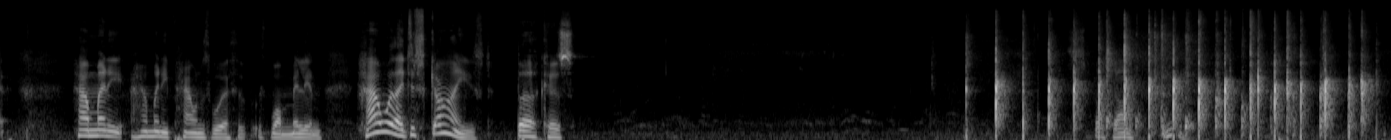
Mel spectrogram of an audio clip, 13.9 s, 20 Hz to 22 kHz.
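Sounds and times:
speech: 0:00.0 - 0:05.8, 0:10.9 - 0:11.9
applause: 0:09.6 - 0:13.9.

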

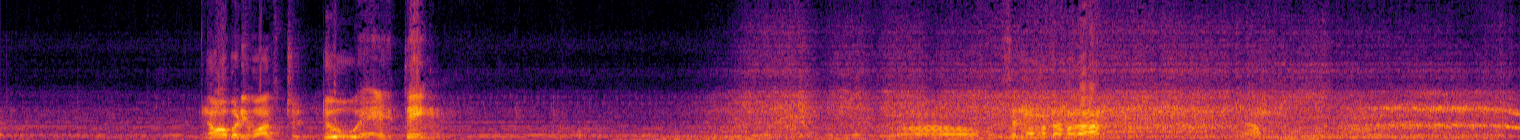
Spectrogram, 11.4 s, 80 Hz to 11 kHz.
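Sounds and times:
speech: 0:01.5 - 0:03.4, 0:06.8 - 0:08.5, 0:09.4 - 0:09.8
car tires skidding: 0:04.5 - 0:11.3.

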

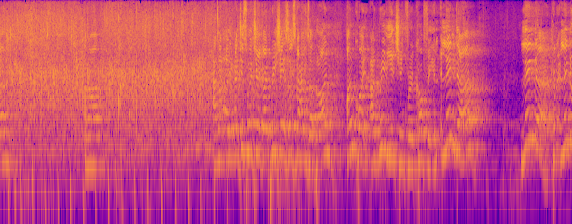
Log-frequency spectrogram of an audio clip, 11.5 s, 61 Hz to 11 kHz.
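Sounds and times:
live audience applause: 0:00.0 - 0:06.3
speech: 0:04.8 - 0:09.7, 0:10.4 - 0:11.4.

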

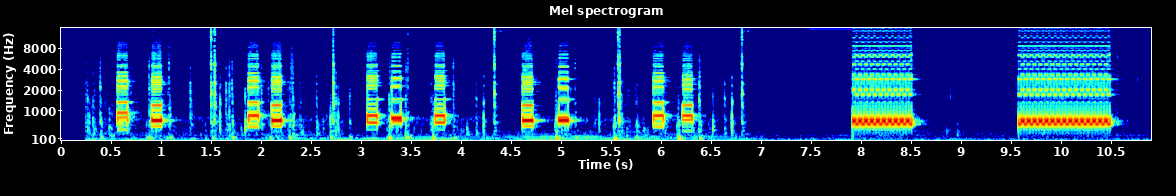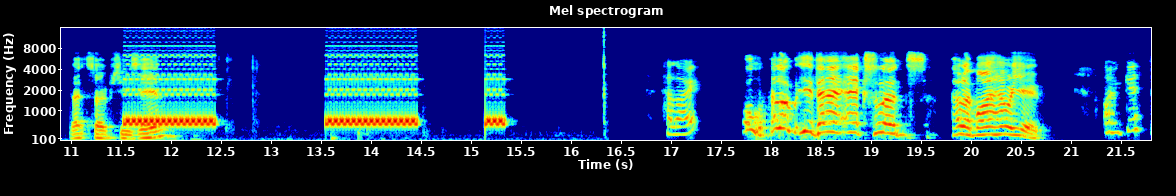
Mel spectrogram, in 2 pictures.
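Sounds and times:
short telephone keypad tones dialing a number: 0:00.3 - 0:06.8, 0:11.5 - 0:12.4
speech: 0:00.6 - 0:01.2, 0:11.2 - 0:12.2, 0:19.2 - 0:20.8
electronic telephone ringing tones on the line: 0:01.9 - 0:02.3, 0:03.0 - 0:04.0, 0:04.6 - 0:05.2, 0:05.9 - 0:06.4, 0:07.9 - 0:08.6, 0:09.6 - 0:10.6, 0:11.5 - 0:12.6, 0:13.6 - 0:14.6, 0:15.2 - 0:15.5.

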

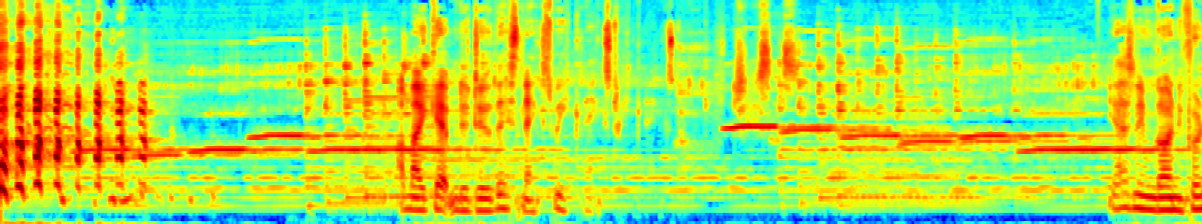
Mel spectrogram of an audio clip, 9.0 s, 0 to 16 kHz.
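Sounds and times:
music bed with harmonic tones: 0:00.0 - 0:09.0
speech: 0:03.0 - 0:04.7, 0:08.3 - 0:09.0
person whistling a wavering high tune: 0:05.4 - 0:06.3.

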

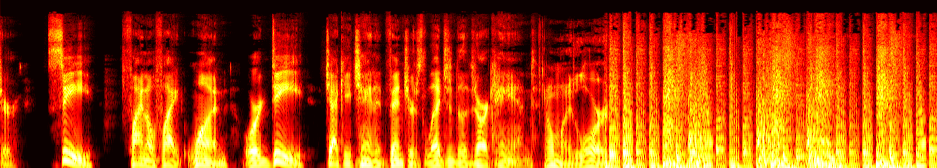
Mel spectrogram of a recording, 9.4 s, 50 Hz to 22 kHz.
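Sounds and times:
speech: 0:00.0 - 0:06.5
video game punching and smashing effects: 0:06.1 - 0:09.2.

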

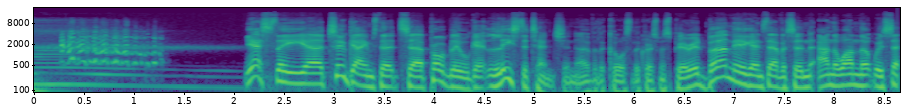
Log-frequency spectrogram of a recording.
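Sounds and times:
turkey gobbling: 0:00.2 - 0:02.1
speech: 0:02.1 - 0:08.6.

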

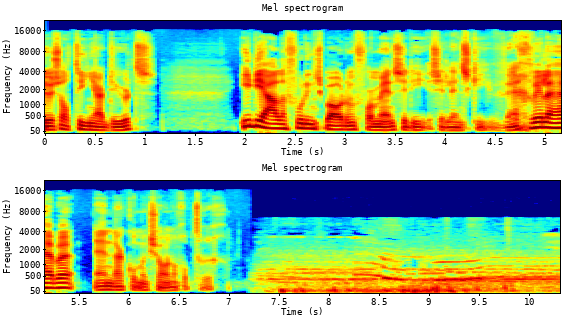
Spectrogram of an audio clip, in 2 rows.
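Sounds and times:
speech: 0:00.0 - 0:01.2, 0:02.0 - 0:07.0
low steady drone of an air raid siren: 0:07.2 - 0:10.3
wolves howling at the zoo in Kharkiv, Ukraine: 0:07.3 - 0:10.3.

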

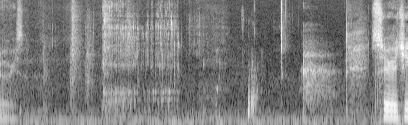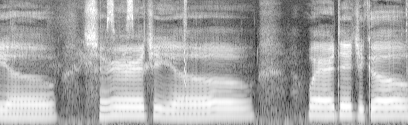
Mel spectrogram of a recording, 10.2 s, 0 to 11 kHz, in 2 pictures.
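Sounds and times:
speech: 0:00.0 - 0:00.4, 0:04.7 - 0:10.2
person drinking water into a microphone: 0:01.2 - 0:03.6.

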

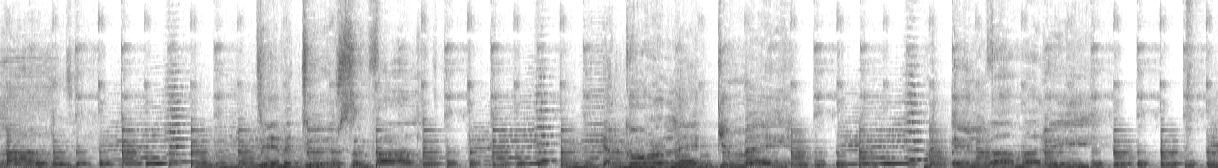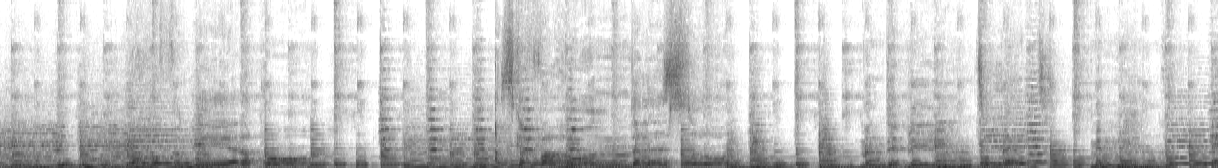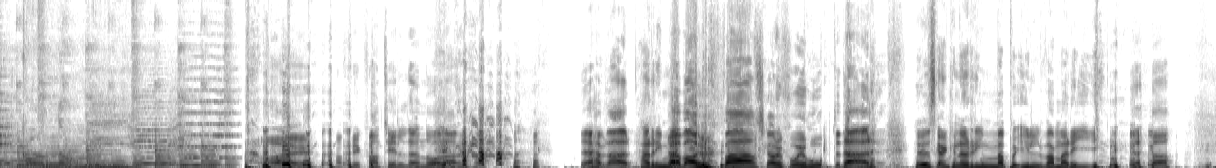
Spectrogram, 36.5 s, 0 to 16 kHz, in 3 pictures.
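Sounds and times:
man singing a Swedish-language song: 0:00.0 - 0:00.9, 0:02.4 - 0:04.5, 0:05.9 - 0:08.2, 0:09.2 - 0:11.2, 0:13.2 - 0:15.6, 0:17.0 - 0:19.8, 0:20.7 - 0:25.9
full backing music of a Swedish-language song: 0:00.0 - 0:26.8
speech: 0:02.6 - 0:03.6, 0:28.2 - 0:36.5
laughter: 0:26.8 - 0:29.9, 0:35.3 - 0:36.5.

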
